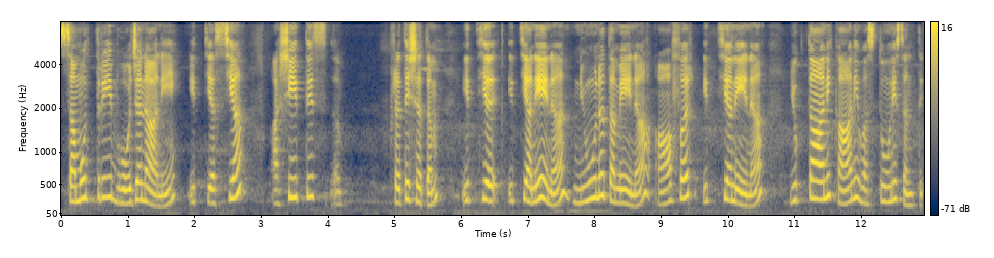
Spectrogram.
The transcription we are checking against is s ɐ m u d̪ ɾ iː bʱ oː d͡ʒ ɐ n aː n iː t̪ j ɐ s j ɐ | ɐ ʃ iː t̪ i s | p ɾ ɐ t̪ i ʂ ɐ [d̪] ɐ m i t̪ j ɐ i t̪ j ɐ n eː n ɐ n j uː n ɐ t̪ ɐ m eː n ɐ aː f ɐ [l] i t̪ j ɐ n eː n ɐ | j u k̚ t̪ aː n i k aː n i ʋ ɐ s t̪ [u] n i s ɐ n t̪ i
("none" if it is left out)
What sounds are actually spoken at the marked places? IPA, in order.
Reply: t̪, ɾ, uː

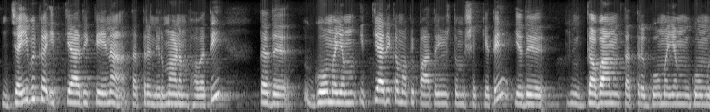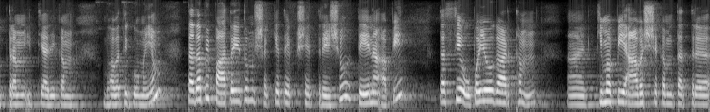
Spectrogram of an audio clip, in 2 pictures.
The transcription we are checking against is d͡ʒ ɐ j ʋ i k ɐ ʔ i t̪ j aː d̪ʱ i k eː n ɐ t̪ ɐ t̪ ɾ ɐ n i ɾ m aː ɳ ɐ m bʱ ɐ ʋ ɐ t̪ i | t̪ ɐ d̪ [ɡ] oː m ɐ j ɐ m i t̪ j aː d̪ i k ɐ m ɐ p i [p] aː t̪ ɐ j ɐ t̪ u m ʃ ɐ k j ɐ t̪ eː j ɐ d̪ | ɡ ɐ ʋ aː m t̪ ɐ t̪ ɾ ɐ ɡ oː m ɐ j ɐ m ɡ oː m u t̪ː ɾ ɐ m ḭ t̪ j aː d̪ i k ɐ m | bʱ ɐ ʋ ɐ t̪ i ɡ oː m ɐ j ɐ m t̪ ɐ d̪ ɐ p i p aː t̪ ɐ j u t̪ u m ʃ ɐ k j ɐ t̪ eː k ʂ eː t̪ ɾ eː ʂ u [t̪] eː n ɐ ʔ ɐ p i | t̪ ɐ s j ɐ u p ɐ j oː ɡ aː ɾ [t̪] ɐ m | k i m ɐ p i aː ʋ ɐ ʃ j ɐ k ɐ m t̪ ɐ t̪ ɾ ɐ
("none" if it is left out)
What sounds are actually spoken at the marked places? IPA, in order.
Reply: ɡ, p, t̪, t̪ʰ

